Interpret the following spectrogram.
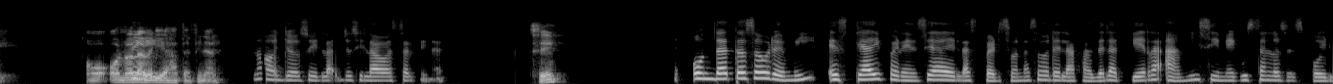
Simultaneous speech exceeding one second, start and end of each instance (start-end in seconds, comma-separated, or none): none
